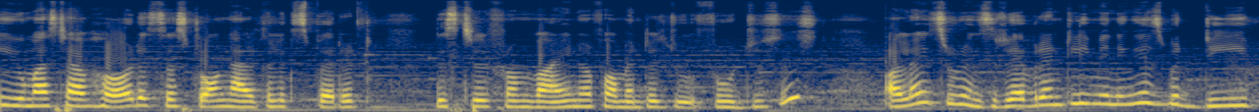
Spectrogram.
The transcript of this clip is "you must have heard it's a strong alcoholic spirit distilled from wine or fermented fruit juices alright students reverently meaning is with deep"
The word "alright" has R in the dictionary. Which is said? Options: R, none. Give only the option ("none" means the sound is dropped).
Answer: none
